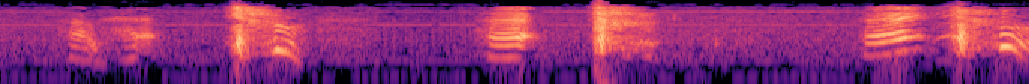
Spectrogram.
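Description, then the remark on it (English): Three sneezes in a row, each a voiced wind-up breath snapping into a sharp, loud burst, spaced a couple of seconds apart. “I'm going to sneeze, excuse me.”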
